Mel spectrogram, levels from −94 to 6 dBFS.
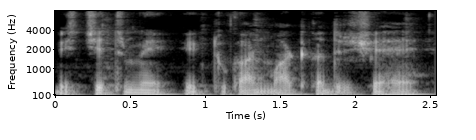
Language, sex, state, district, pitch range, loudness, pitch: Hindi, male, Jharkhand, Ranchi, 85-90 Hz, -19 LUFS, 85 Hz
